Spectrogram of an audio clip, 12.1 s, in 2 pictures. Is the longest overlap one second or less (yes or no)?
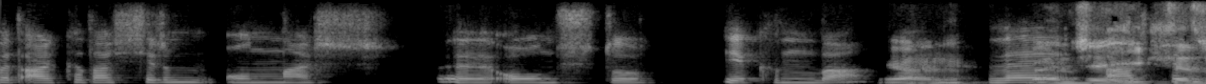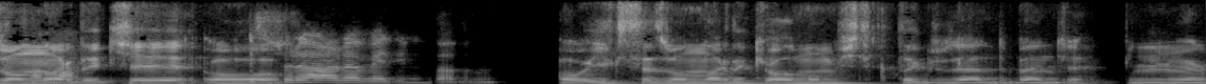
no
